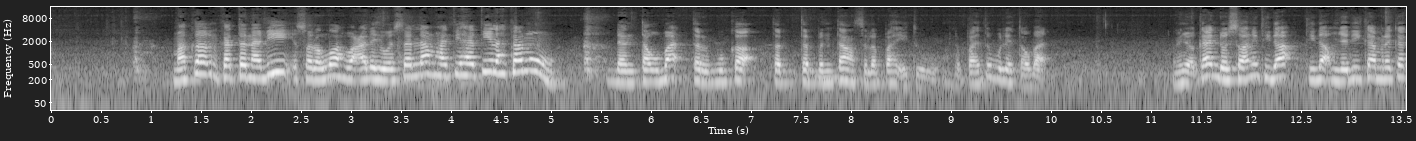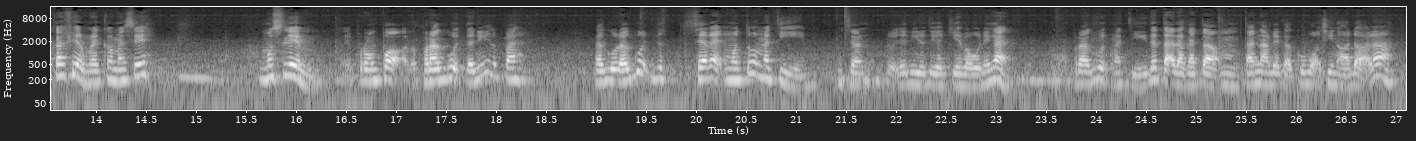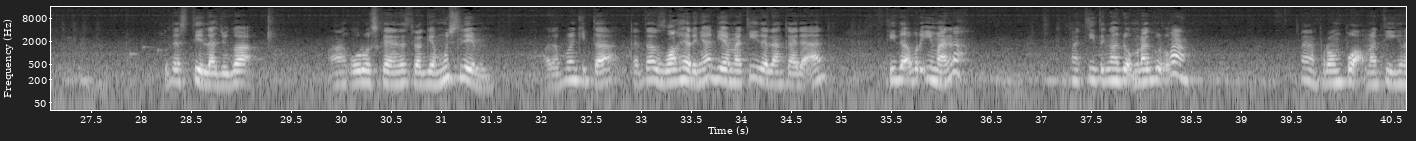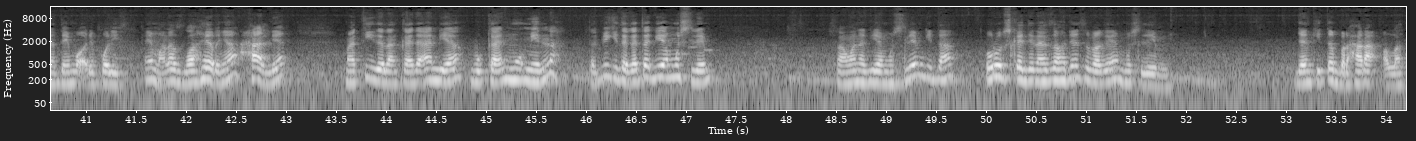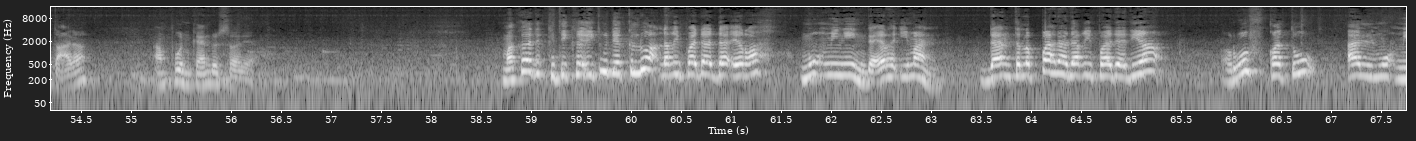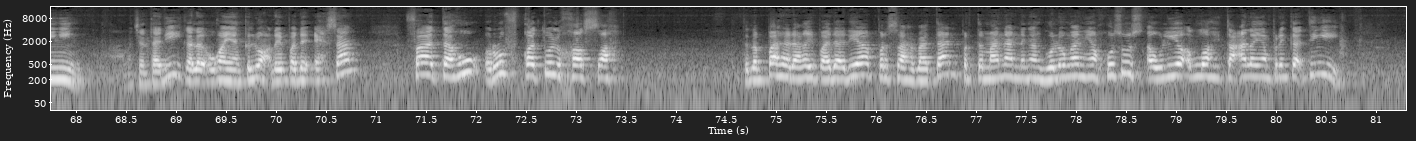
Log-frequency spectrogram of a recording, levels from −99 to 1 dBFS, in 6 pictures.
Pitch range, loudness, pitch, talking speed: 165-240 Hz, -17 LUFS, 195 Hz, 120 wpm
